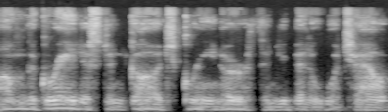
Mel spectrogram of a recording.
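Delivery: low, very quiet, soft-spoken menace. Act out Harley, a tough man, speaking on TV, in a quiet, intimidating Harley impression. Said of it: "he'd be so quiet and go".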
